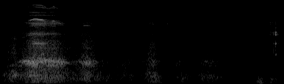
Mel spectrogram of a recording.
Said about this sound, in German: Was du stattdessen machen solltest, ist tief einatmen im Sinne von langsam und kontrolliert und in den Bauch und mit dem Volumen, ja, wie es sich für dich richtig anfühlt, sozusagen langgezogen.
